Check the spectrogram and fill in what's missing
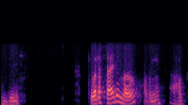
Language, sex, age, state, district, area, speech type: Assamese, male, 45-60, Assam, Morigaon, rural, conversation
